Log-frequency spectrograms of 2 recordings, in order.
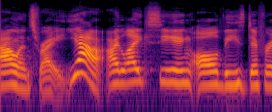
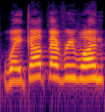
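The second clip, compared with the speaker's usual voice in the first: loud, raised wake-up call; 5 semitones higher, 11 dB louder than usual. Pretend. Vlogger rousing viewers over casting news, calling out loudly. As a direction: call out to rouse everyone.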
